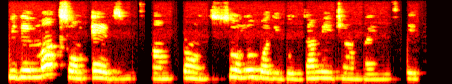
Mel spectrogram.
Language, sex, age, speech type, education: Nigerian Pidgin, female, 15-29, spontaneous, tertiary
